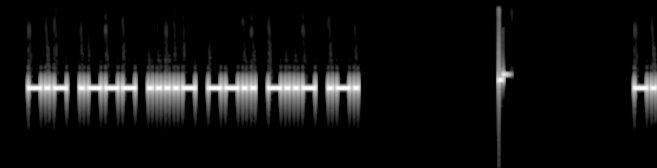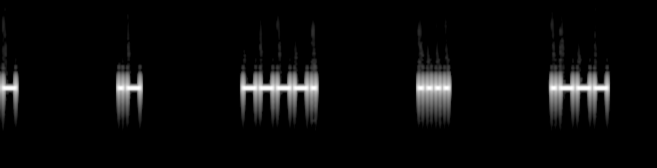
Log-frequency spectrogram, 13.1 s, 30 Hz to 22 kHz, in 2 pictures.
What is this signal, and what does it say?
Morse code, heard as a keyed tone, about 28 wpm, spaced as for 13 wpm, 700 Hz. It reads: KJ4ZXR KA9HJ
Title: USA Call Signs - 6 Characters - 8x Character Spacing - 28wpm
